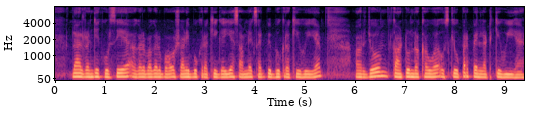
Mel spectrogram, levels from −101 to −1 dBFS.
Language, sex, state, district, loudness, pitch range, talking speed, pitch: Hindi, male, Jharkhand, Jamtara, -18 LUFS, 130-140 Hz, 215 wpm, 130 Hz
